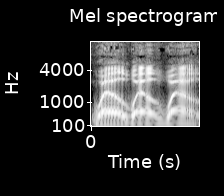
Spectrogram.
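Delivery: deep, dark, rumbling voice like waves and thunder. Reading a story aloud as an unseen voice addresses a character; deep, dark voice. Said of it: "a deep, dark voice that sounded like waves and thunder said".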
